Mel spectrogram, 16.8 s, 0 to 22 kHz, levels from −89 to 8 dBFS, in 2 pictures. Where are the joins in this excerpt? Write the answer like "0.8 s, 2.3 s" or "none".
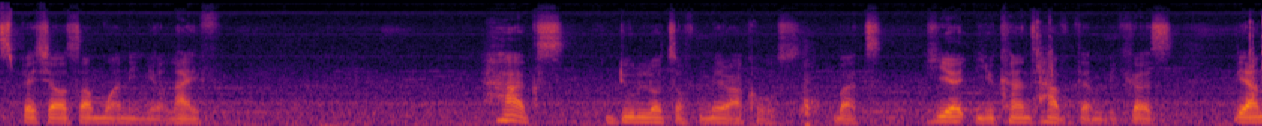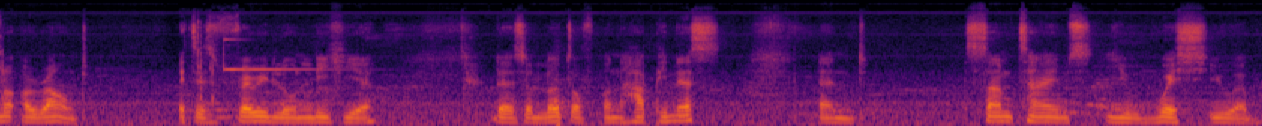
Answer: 9.4 s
